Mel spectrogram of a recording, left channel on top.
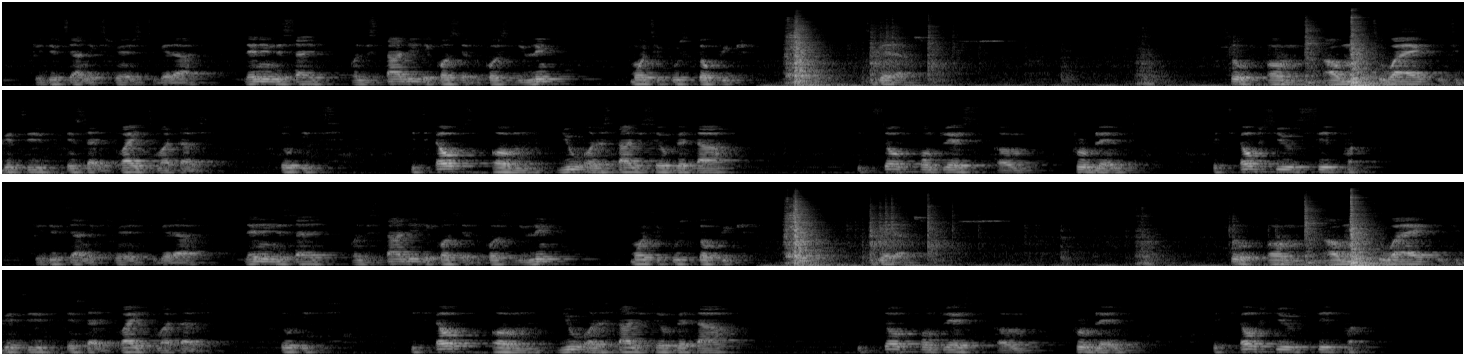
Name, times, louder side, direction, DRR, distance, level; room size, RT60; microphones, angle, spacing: voice 1, 0.3-1.9 2.4-3.2 3.5-5.5 6.3-7.5 8.7-9.1 12.3-16.6 17.4-18.0 18.7-19.2 19.5-21.8 23.4-24.3 24.5-24.8 25.3-25.8 26.7-28.1, left 2 dB, 35° left, 3 dB, 0.8 m, -34 dB
sound 1, 7.6-15.1, right 1 dB, 75° right, 1.6 m, -36 dB
7.6 x 5.2 x 3.8 m, 0.74 s
head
